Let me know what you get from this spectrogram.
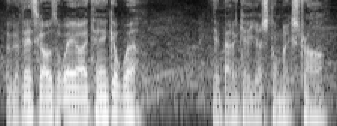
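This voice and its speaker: World-weary male scavenger, audio drama. Deep, sharp-edged, profane, blunt, unimpressed. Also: level tone, fast talker, some chatter behind. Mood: wary warning. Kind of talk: dark fantasy audio drama acting.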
